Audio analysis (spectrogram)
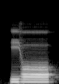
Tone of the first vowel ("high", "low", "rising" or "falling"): high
